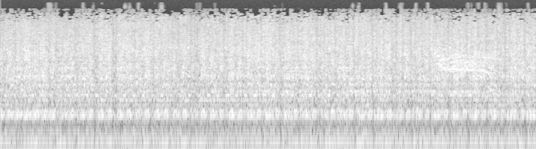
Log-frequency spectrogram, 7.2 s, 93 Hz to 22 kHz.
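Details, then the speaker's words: Ford F100 V8 with new aluminum heads, first start on open headers without a cooling system: loud steady gravelly roar, no valvetrain noise or ticking, everything sounded really good. "there's no valve train noise everything sounded really good"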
